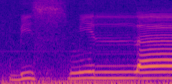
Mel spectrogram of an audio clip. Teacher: Nah, ini suara panjang pada lam, la.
